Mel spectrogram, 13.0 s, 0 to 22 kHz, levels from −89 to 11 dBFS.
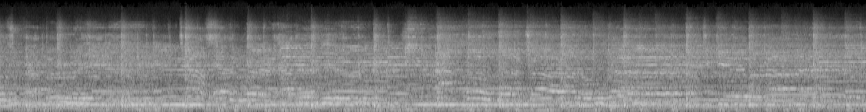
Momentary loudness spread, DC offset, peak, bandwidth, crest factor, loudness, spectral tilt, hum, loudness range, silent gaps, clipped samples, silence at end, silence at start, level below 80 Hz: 3 LU; under 0.1%; 0 dBFS; 14 kHz; 14 dB; -13 LUFS; -3 dB/octave; none; 1 LU; none; under 0.1%; 0 s; 0 s; -38 dBFS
